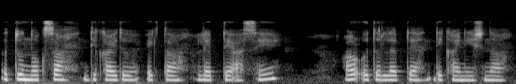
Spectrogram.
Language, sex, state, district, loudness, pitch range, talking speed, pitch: Nagamese, female, Nagaland, Kohima, -16 LUFS, 205-225 Hz, 160 wpm, 210 Hz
